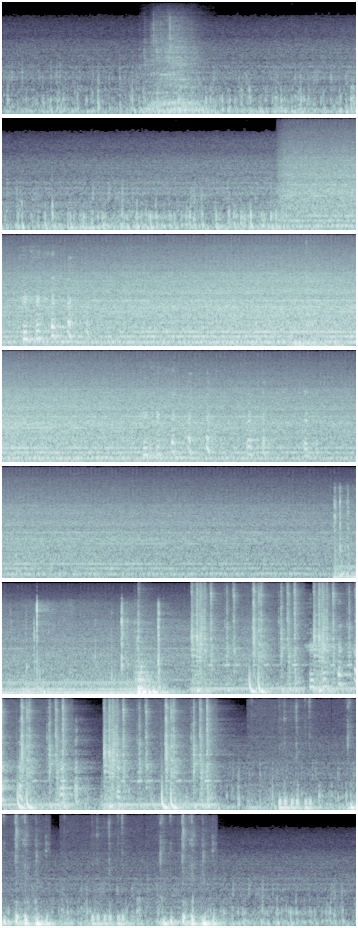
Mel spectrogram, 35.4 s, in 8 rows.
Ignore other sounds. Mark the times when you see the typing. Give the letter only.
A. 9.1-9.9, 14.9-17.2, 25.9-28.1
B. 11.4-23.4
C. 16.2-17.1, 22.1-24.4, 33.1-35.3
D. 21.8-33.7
D.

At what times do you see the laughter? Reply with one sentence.
You can hear the laughter from 9.1 to 9.9 s, from 14.9 to 17.2 s and from 25.9 to 28.1 s.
